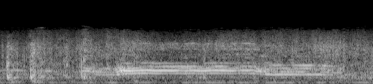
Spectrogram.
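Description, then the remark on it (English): A train rumbles along the rails, and a long, steady, multi-toned whistle blows over the clatter for about two seconds as the train approaches. “Mr. Kent, there she comes. Thank heavens we're near the tracks.”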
